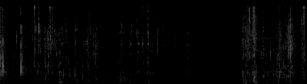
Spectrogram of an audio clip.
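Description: Four spacer pieces grabbed out of a plastic bag while fitting a Thermalright Frost Commander 140 CPU cooler, giving close, soft crinkling and rustling in several bursts with a louder crackle near the end.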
